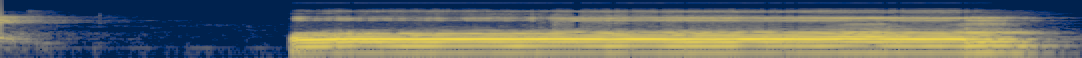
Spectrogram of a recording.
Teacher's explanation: ओ अक्षर का प्रयोग हमने खींच कर किया, तो इसमें समय भी बहुत ज्यादा लगा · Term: लुप्त स्वर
